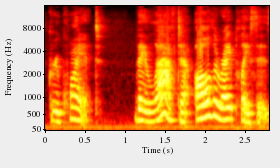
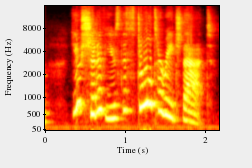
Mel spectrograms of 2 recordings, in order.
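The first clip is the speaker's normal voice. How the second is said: scolding mom; 8 semitones higher, 3 dB louder than usual. A narrator's reading. Mom scolding after spill.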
